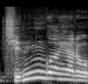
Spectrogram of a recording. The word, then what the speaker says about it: 진광야: 그리고 신광야, 이 신광야는 이 진광야라고 발음이 될 수 있는 광야가 다른 광야라고 말씀드렸어요.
